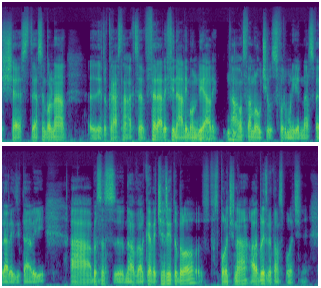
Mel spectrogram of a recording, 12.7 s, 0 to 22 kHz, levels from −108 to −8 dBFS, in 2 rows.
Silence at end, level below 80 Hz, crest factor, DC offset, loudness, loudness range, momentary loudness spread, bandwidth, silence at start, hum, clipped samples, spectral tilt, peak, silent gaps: 0 s; -50 dBFS; 18 dB; under 0.1%; -31 LUFS; 2 LU; 9 LU; 17.5 kHz; 0 s; none; under 0.1%; -4.5 dB/octave; -14 dBFS; none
